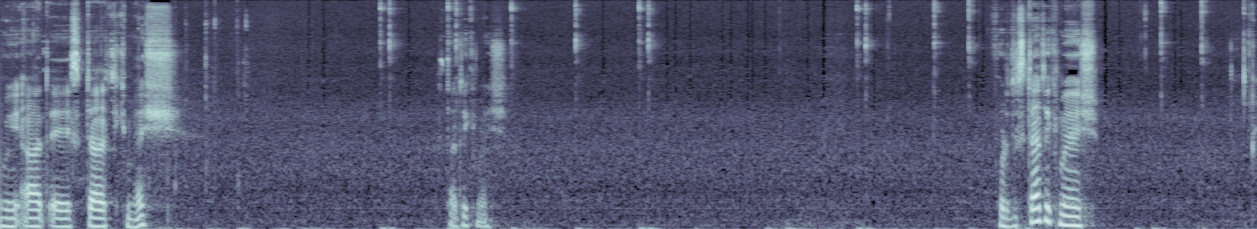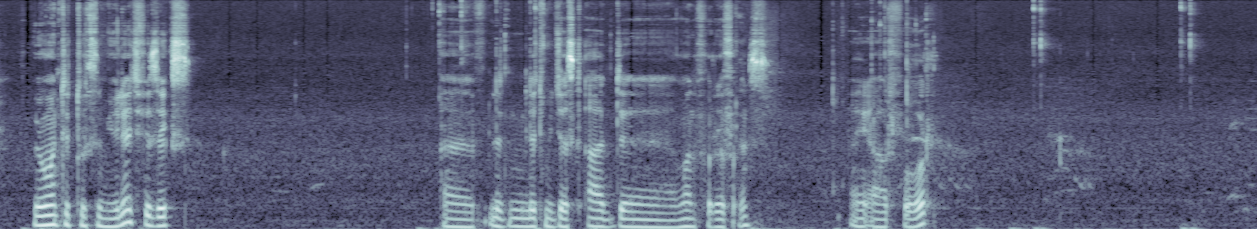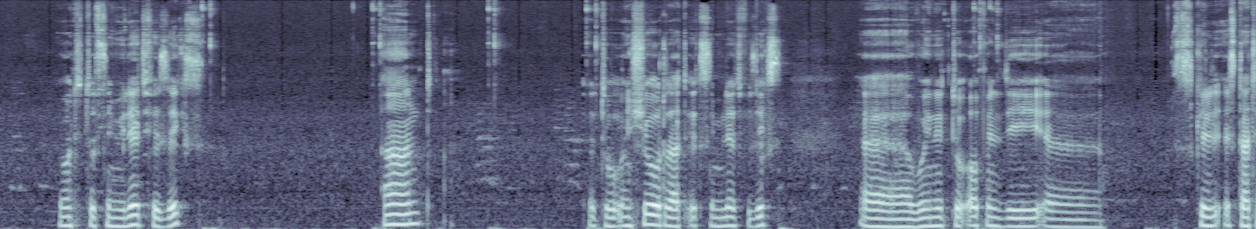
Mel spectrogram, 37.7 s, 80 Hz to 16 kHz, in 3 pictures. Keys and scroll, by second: 0.9-2.3 typing, 20.9-21.3 typing.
